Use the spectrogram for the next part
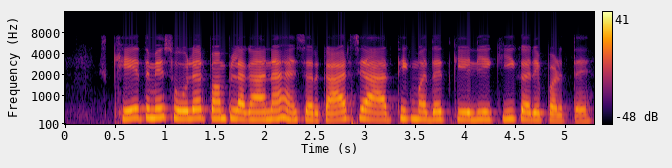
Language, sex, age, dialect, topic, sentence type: Magahi, female, 25-30, Southern, agriculture, question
